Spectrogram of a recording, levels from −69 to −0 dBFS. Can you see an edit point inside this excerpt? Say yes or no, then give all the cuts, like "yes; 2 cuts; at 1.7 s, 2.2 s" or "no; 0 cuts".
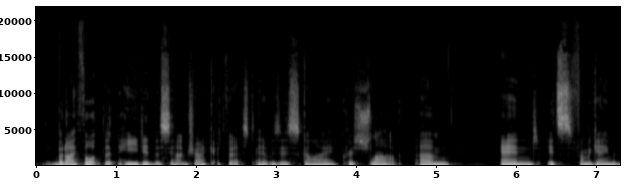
yes; 2 cuts; at 2.7 s, 4.6 s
